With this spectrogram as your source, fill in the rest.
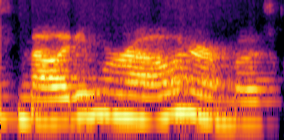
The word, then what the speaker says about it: Marone: Do you pronounce the E at the end or not? Is it Marone or is it Marone? Melody Marone, you got it.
